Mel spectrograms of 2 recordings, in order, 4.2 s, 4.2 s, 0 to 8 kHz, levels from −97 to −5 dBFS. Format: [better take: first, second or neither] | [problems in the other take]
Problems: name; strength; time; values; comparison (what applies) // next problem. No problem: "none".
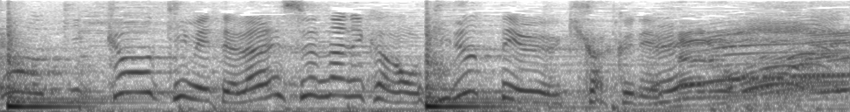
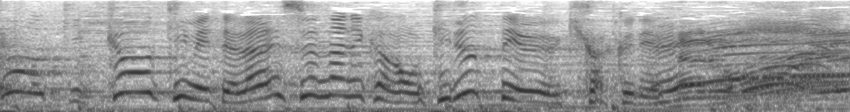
second | background sound (Snare drum); 1 dB above the speech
